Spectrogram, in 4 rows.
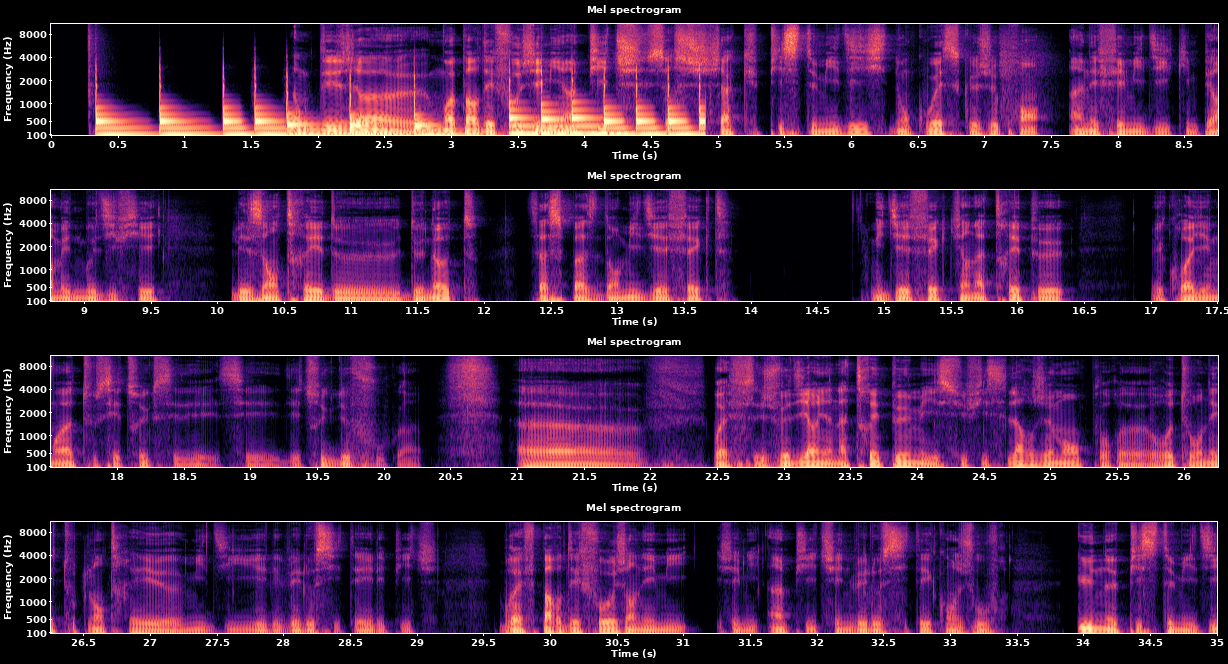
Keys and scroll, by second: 0.3 space, 4.9 space.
